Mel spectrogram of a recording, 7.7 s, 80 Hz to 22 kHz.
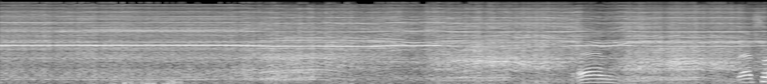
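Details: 2000 Acura TL after knock sensor replacement: thin steady high whistle from the AC compressor side over the idle, wavering as RPM surges; owner suspects a broken vacuum hose elbow, unconfirmed.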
